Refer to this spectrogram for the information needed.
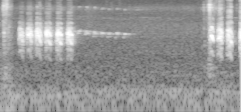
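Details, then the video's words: Female sooty-headed bulbul giving her call to a male: a quick run of about seven raspy chattering notes, a thin fading whistle, then another short chatter burst. "suara panggilan trucukan betina EMOSI gacor pancingan bunyi burung trucuk jantan"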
